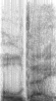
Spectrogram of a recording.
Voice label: all day, british bloke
